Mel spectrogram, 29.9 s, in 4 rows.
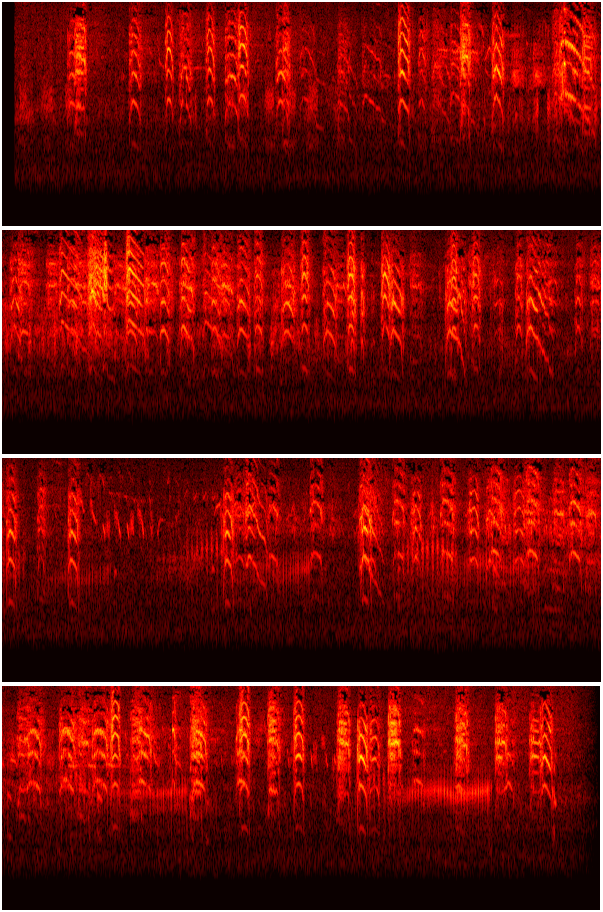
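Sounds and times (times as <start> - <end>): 
birds squawking: 0.2 - 16.4, 17.4 - 29.4.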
